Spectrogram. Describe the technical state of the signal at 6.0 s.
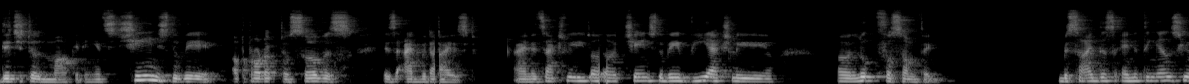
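At 6.0 s the speech is inside a frames-out-of-order fault from 5.91 to 6.07 s, between "and it's actually" and "changed the way". Two adjacent runs of three frames, each run about 78 ms, were decoded swapped, so the stretch plays halves-reversed as a garbled flutter. No time is lost.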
